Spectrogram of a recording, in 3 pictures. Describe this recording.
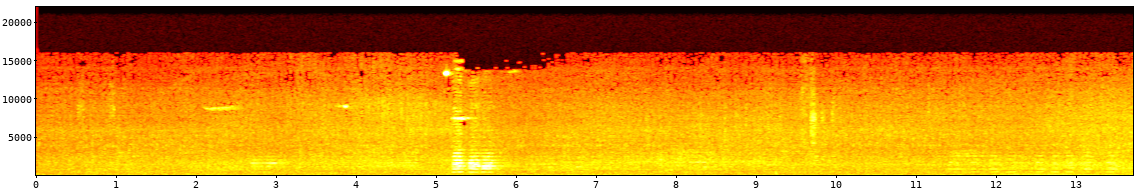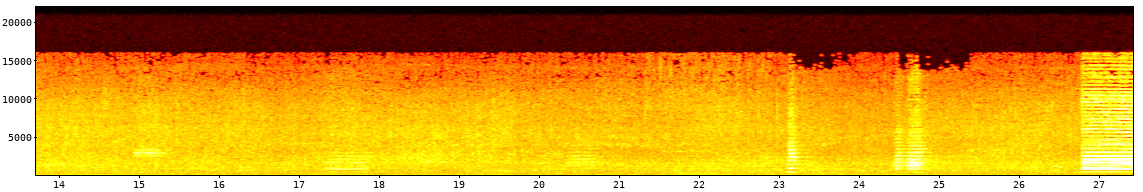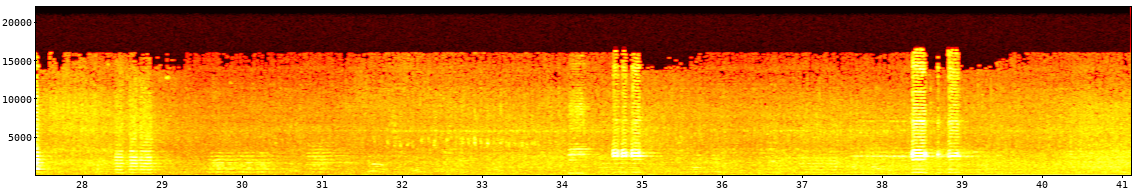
auto horn honks doppler in wet traffic Gaza 2016
auto, wet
